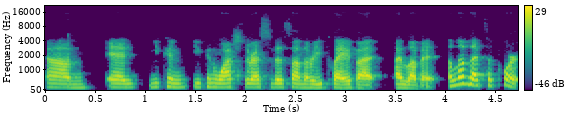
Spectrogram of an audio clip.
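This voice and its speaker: A woman at medium pitch talks at a moderate pace in an unremarkable speaking voice. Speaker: livestream show host. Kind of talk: casual live show talk.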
